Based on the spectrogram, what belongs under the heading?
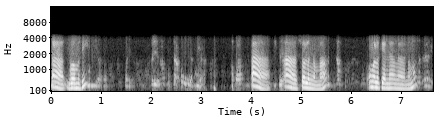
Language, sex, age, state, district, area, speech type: Tamil, female, 60+, Tamil Nadu, Tenkasi, urban, conversation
